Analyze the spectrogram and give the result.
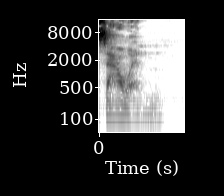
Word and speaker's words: Samhain: S-A-M-H-A-I-N, but it's ancient Celtic, so it's not pronounced like that. It's Samhain. Or Samhain? I've heard it pronounced Samhain as well.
